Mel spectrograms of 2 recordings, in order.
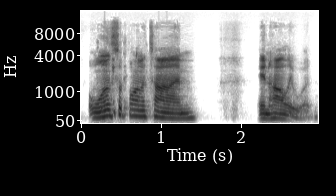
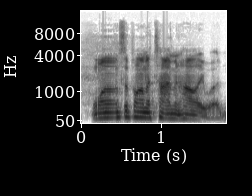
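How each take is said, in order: First: It is said slowly and deliberately. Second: It is said quickly, rushed together.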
